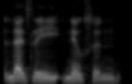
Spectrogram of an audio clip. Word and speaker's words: Nielsen: As much as Leslie Nielsen...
